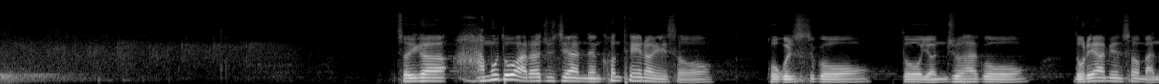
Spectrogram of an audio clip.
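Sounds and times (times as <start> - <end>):
audience applause: 0.0 - 3.1
speech: 4.0 - 11.5.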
